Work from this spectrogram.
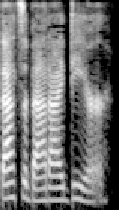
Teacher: So, in non-rhotic accents, accents where you drop the R at the ends of words, the R can still appear when the next word starts with a vowel. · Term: intrusive R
